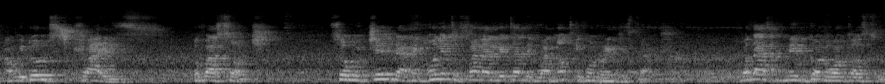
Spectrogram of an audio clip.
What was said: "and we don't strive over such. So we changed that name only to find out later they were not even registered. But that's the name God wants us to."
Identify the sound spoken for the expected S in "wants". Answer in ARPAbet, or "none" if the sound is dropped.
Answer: none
